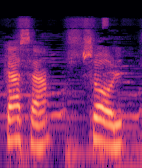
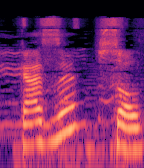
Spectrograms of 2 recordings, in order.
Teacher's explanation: o s mayoritario en galicia e apical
